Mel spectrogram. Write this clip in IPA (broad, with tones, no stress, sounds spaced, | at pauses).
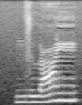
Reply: n z ɯ˨ ʕ ẽ˦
